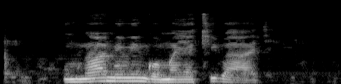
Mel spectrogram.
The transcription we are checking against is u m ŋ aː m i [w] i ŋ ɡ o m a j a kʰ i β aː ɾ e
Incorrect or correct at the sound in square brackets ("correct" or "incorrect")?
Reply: correct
